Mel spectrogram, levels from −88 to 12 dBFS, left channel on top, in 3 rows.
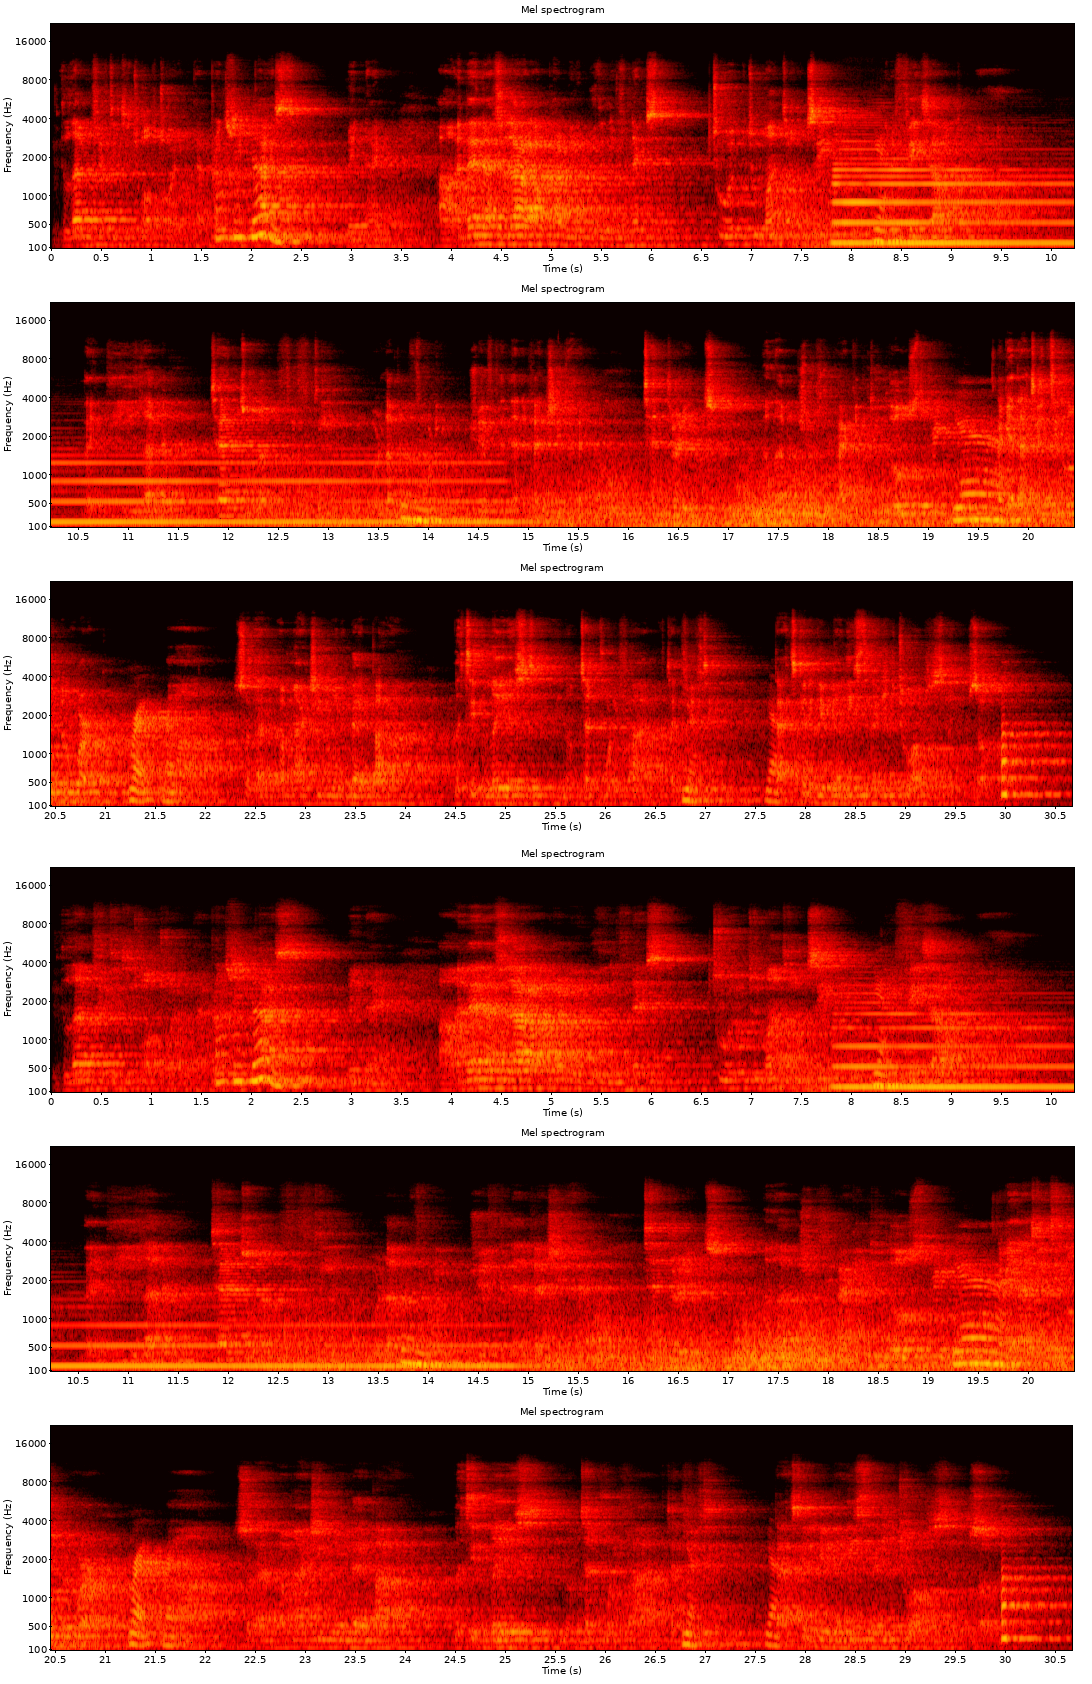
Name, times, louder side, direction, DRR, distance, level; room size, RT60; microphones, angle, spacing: voice 1, 0.1-2.4 2.9-6.1 6.6-9.7 10.5-19.2 19.7-20.9 21.6-22.0 22.3-24.0 24.5-27.1 27.7-29.9, left 2 dB, 35° left, -6 dB, 2.3 m, -34 dB
voice 2, 1.6-2.3 8.2-8.4 13.7-14.1 19.2-19.8 21.2-21.8 26.8-27.0 27.6-27.8 30.0-30.1, equal, ahead, 0 dB, 0.4 m, -28 dB
sound 1, 7.3-9.4 10.0-20.8, right 1 dB, 75° right, 1.9 m, -36 dB
Wind instrument woodwind instrument, 7.7-14.9, left 1 dB, 70° left, 0.6 m, -30 dB
10.5 x 9.4 x 4.6 m, 2.9 s
head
